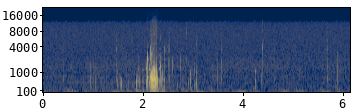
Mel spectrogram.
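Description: Gurgling, bubbling abdominal rumbles with one loud burst and scattered smaller gurgles; ordinary bowel sounds of digestion after a meal.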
